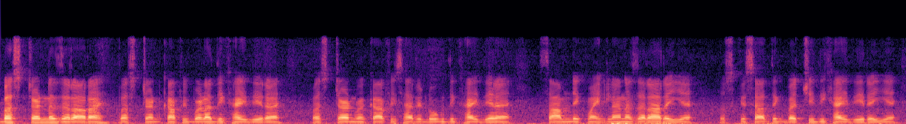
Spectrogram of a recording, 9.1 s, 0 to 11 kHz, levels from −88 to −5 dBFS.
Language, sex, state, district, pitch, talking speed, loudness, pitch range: Hindi, male, Bihar, Darbhanga, 115 Hz, 260 wpm, -19 LUFS, 110-125 Hz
